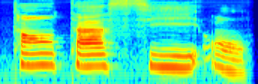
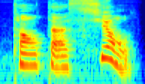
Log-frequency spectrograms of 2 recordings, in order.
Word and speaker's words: tentation: The standard is three syllables, not four, which is no doubt why Duruflé provided the two options.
